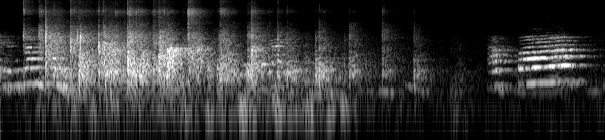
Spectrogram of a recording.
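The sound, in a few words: class applauding three groups of students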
